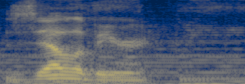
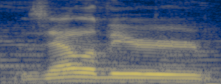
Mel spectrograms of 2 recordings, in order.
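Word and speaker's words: Xalavier: was actually confirmed that this guy's name is pronounced zalavir zalavir nelson jr seems like a nice guy additional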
